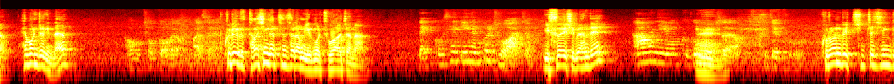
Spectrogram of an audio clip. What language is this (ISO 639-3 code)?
kor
